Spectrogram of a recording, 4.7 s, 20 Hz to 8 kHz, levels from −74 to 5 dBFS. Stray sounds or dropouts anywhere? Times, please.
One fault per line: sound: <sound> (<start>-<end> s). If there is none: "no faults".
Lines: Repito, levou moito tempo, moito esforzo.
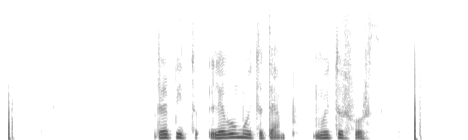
no faults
